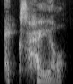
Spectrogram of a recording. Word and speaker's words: exhale: the second syllable Exhilarate there is one exception and that is exhale to breathe out H yes that's a little clue that you say the H in exhale say exhale with the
